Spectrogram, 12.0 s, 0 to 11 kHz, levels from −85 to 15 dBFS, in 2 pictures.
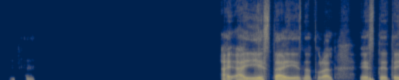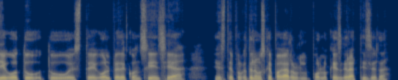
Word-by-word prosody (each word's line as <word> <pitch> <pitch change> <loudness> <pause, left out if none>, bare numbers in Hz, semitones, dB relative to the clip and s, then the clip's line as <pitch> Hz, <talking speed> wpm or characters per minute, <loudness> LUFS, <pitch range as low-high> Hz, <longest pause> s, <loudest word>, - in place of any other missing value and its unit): Ujú. 105 -2 -19 2.8
Ahí - - +3
ahí 120 +3 +3
está 120 0 +5
y 115 -2 +3
es 105 +1 -4
natural. 105 -1 -1 0.4
Este, 110 -1 -1
¿te 115 +1 +1
llegó 120 +2 +3
tu 135 -1 -2
tu, 110 -2 -2
este, 105 +1 -2
golpe 120 +4 0
de 110 -2 +1
conciencia? 110 -1 -1 0.4
Este, - - -4
¿por 115 - -6
qué 115 - -6
tenemos 130 -2 0
que 135 - +1
pagar 120 +2 +3 0.3
por 110 - -3
lo 105 - -5
que 120 - -1
es 115 -1 -1
gratis, 115 -1 0
verdad? 120 +5 -5
115 Hz, 140 wpm, -20 LUFS, 110-120 Hz, 2.8 s, está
